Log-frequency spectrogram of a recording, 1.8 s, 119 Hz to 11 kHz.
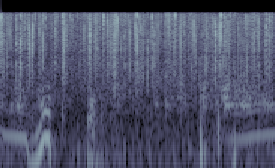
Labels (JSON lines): {"label": "biophony, cascading saw", "recorder": "SoundTrap 600 or HydroMoth"}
